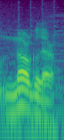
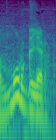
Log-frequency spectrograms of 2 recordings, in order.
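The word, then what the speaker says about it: Murglar: Называется оно «Мерглер». Ну, для тех, кто не приучен правильно произносить английские слова, могут его называть на русский манер очень просто «Мурглер». Оно так и пишется «Мурглер».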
